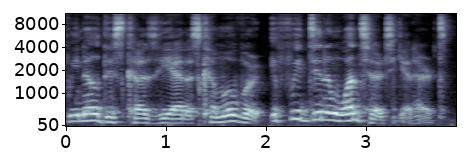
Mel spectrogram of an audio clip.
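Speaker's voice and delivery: ordinary talk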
